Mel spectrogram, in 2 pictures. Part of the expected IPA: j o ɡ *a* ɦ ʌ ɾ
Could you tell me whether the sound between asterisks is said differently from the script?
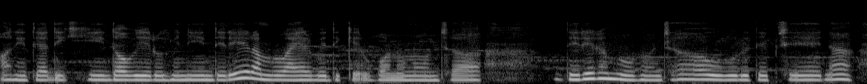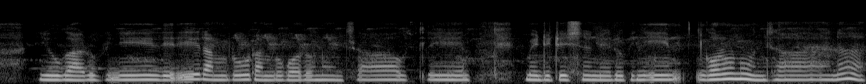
no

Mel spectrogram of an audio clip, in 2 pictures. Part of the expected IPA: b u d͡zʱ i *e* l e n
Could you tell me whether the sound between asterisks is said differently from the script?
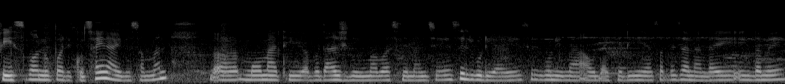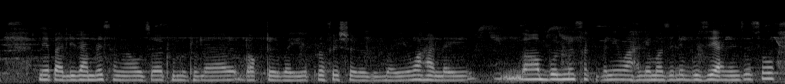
yes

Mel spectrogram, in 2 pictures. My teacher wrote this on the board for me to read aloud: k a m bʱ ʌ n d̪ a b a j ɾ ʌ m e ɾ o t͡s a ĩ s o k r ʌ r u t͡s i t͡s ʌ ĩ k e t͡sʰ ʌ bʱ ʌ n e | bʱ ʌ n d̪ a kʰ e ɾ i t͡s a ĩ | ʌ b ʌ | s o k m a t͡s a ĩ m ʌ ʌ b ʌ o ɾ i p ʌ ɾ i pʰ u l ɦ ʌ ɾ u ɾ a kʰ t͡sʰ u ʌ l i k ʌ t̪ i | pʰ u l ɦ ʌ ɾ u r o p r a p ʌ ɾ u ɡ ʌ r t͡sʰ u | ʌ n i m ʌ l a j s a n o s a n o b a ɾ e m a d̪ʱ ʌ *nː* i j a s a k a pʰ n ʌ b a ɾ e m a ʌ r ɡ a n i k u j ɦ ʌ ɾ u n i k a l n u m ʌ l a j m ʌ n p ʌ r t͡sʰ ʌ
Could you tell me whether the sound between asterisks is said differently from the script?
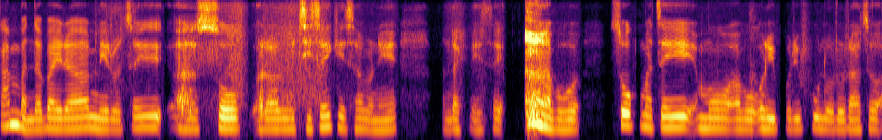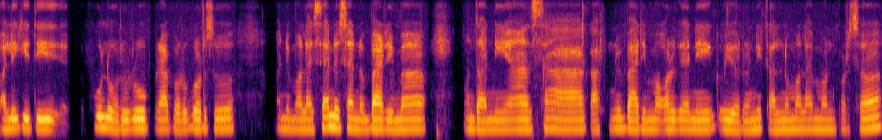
yes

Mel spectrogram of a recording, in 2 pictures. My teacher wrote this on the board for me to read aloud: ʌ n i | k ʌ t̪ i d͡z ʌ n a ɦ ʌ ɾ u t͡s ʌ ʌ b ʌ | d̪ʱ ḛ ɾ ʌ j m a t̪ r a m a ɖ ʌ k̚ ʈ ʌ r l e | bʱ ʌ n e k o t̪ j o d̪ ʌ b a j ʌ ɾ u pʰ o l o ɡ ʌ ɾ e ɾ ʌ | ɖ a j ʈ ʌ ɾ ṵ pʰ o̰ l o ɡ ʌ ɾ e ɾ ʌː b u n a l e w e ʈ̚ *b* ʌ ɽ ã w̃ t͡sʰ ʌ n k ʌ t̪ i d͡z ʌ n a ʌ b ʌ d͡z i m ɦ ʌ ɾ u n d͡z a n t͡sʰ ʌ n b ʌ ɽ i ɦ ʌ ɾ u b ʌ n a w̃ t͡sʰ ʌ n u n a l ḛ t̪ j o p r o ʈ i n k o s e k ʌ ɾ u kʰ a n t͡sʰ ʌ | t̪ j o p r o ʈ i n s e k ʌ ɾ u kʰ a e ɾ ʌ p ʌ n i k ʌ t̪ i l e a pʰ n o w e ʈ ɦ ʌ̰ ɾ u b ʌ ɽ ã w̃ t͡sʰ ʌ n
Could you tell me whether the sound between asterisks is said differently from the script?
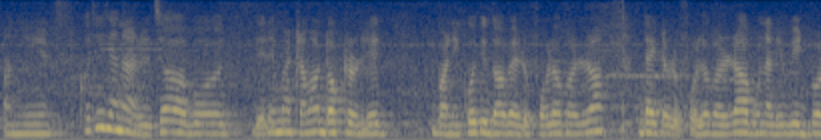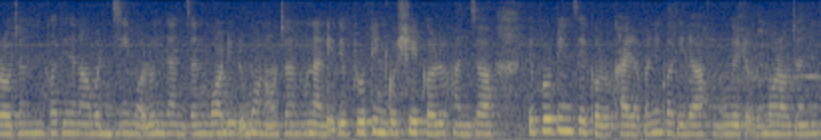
no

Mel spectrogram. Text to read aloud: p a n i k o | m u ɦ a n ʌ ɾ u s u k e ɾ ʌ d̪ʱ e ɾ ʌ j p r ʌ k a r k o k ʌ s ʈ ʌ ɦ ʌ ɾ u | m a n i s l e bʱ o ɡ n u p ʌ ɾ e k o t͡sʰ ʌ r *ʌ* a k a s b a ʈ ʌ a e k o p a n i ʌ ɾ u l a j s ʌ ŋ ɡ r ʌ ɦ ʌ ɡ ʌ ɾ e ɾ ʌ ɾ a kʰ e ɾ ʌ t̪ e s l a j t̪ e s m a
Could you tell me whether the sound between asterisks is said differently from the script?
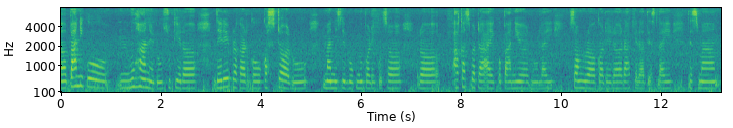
no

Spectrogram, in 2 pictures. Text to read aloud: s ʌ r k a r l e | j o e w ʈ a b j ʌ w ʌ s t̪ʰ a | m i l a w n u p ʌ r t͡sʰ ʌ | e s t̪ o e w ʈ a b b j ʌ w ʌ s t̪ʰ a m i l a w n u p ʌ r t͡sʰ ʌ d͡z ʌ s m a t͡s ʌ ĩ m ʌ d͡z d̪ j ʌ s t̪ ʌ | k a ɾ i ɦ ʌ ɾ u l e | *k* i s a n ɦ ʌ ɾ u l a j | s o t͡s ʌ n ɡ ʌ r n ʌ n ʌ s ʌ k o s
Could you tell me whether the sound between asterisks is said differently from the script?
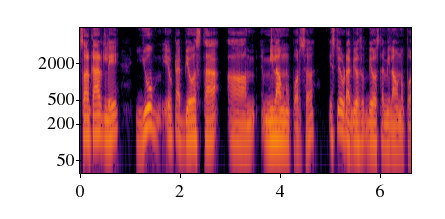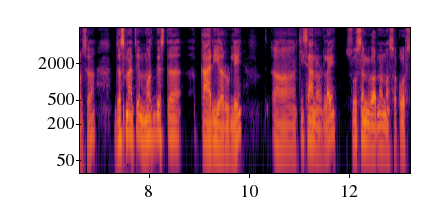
no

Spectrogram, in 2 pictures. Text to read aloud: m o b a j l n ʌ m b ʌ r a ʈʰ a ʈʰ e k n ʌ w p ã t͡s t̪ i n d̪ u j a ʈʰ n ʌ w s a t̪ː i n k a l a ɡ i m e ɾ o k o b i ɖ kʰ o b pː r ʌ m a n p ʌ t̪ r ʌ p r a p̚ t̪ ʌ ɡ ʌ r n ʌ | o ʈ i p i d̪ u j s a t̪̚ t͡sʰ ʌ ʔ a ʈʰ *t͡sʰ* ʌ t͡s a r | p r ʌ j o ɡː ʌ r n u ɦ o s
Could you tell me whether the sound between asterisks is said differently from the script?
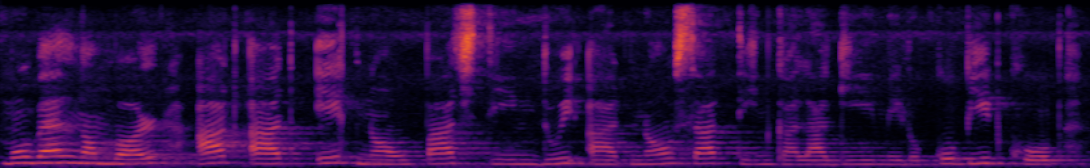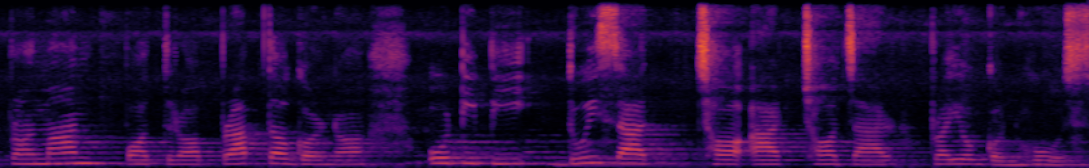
no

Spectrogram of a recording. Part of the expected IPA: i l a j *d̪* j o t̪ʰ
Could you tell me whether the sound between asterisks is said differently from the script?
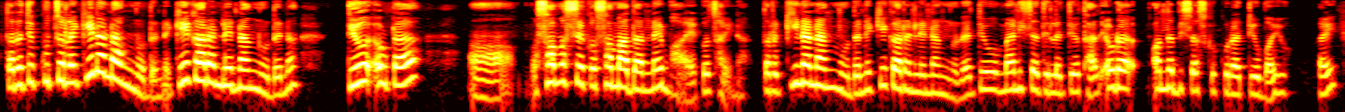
yes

